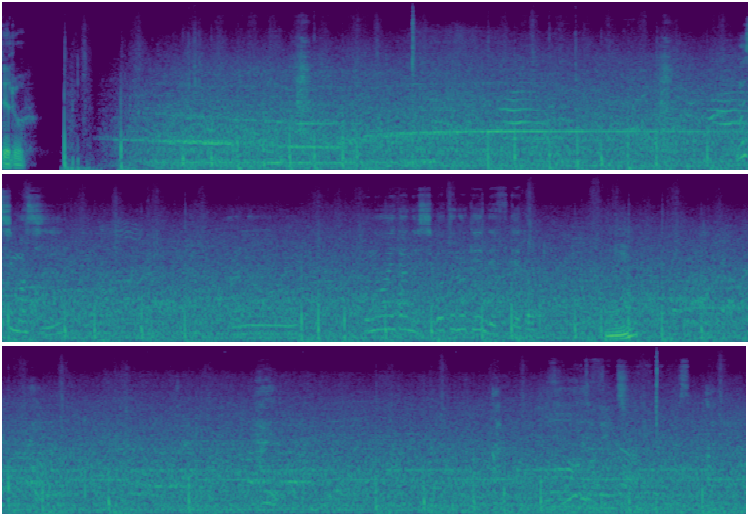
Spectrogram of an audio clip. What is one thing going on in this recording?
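A busy street hums steadily in the background.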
